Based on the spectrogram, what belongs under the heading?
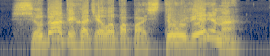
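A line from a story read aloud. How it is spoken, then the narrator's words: Painfully loud booming ghoul. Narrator (Russian): Болезненно громко прогремел голос контрлотского гуля внутри небесного танка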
